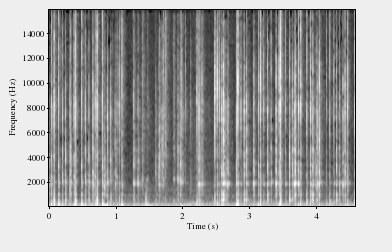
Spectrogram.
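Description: Fingernails tap rapidly on the body and white cap of a small, hollow red plastic spray bottle. The taps are quick, bright clicks that die out at once with no ring. A softer, quieter stretch in the middle separates two busier bursts of tapping.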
